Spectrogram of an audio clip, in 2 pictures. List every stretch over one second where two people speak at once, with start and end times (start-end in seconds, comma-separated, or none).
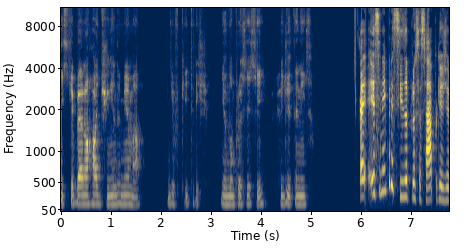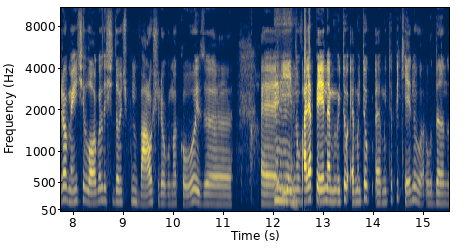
none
